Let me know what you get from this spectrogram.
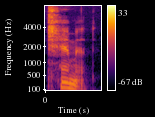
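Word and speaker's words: Kemet: the black land in ancient egyptian it is pronounced chemet they also called the red sands of the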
